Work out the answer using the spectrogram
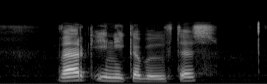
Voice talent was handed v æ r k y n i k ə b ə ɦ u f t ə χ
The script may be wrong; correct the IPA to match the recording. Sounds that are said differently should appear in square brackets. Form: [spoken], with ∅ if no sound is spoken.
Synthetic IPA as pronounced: v æ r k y n i k ə b ə ɦ u f t ə [s]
